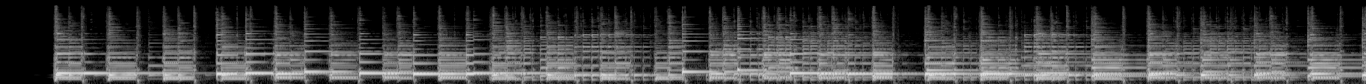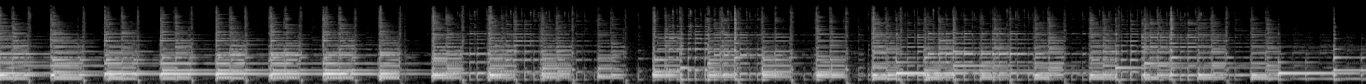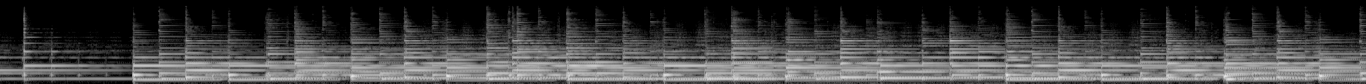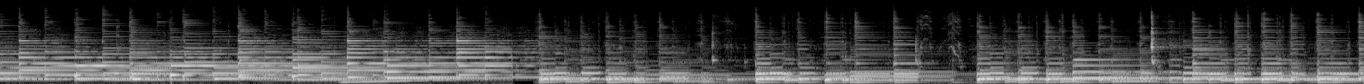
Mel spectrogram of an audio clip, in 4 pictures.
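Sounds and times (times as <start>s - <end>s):
guitars: 0.5s - 27.8s, 29.6s - 54.6s.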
